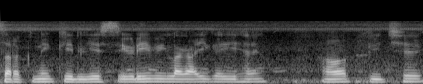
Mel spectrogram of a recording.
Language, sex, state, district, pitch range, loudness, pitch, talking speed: Hindi, male, Madhya Pradesh, Katni, 120-130 Hz, -18 LUFS, 125 Hz, 140 wpm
